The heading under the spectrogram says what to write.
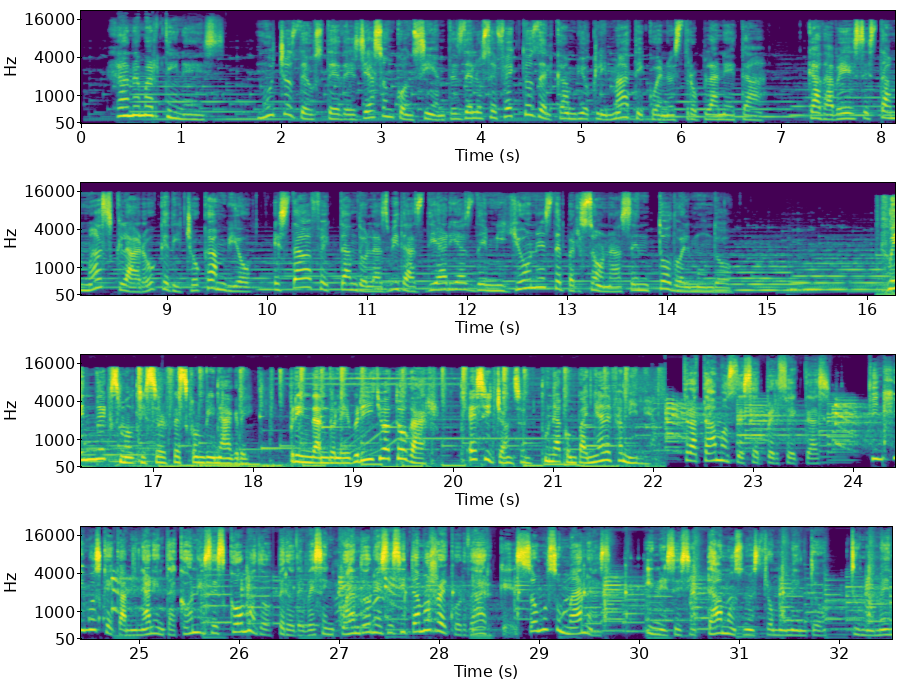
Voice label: languages spanish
